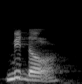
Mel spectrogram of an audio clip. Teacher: Middle, trọng âm ở âm tiết đầu tiên, middle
